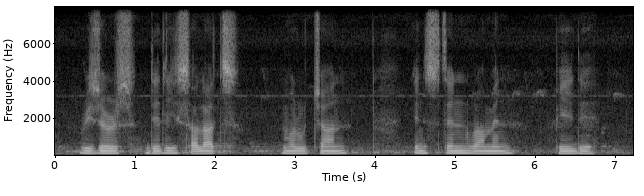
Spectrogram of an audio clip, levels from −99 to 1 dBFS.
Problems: none marked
